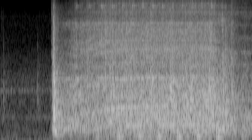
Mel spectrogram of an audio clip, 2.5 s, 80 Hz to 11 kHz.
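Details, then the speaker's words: Craftsman LT1000 tractor, probably early 2000s, cranked via jump pack at the starter: fast, even starter whir with no compression strokes at all; overheating with a blown head gasket suspected, maybe a mouse nest; no compression when cranking. "well you guys hear that but that's got no compression whatsoever so uh we definitely uh have an issue more than likely it has a mouse nest in it like I was saying and I bet you it overheated and probably blew the head gas it"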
